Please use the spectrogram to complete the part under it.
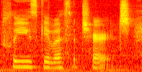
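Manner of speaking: put-on begging tone. Retelling villagers in Reatoka asking for a church, retelling begging. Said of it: "just begging".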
